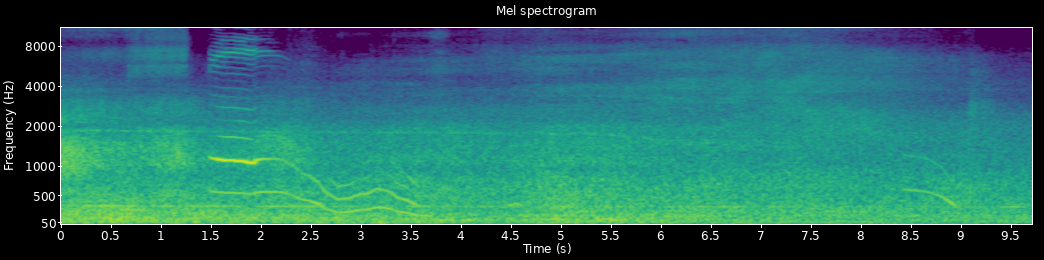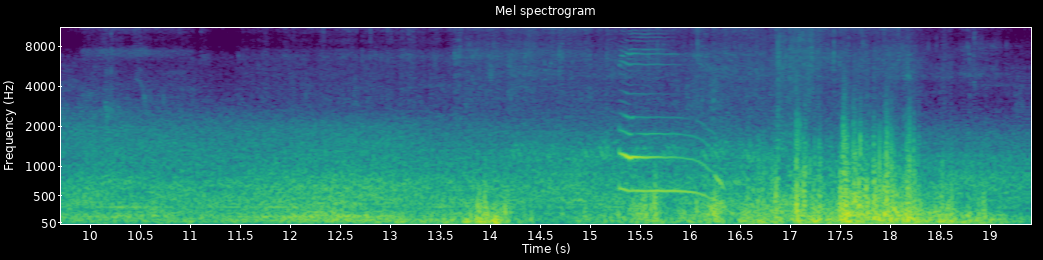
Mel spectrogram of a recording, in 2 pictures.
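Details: Sleepy community cat meows several times, with wavering, bending tones early on and a sharper pair of meows at fifteen seconds, set against constant low background traffic noise and some rustling.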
